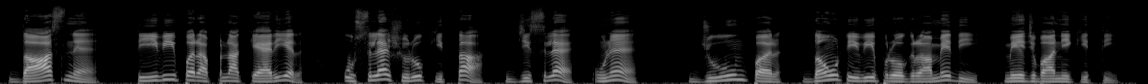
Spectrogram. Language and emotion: Dogri, neutral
